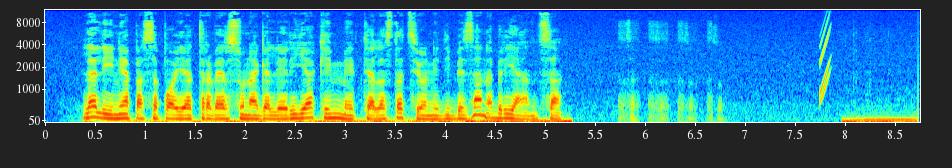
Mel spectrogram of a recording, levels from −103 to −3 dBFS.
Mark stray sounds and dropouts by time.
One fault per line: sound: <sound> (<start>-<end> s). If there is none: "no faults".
sound: laugh (5.7-6.8 s)
sound: chirp (7.7-7.9 s)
